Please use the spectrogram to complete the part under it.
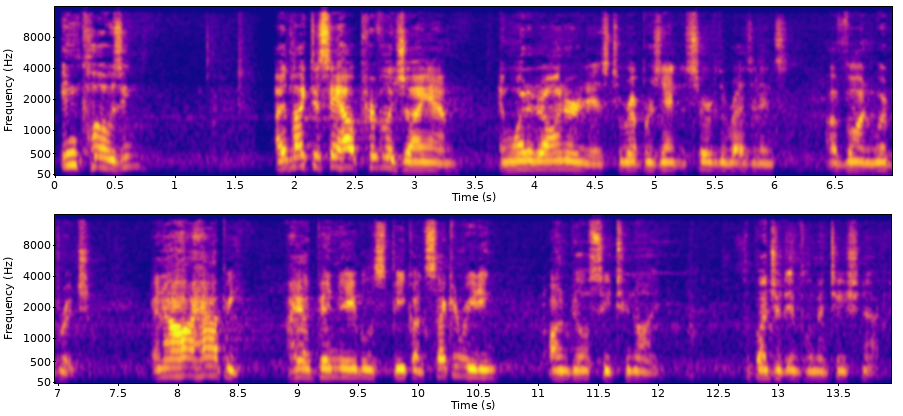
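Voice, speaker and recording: A man's voice: fairly high pitch, a little fast, slight background noise, poor audio. A man giving a formal parliament speech as a member, reading prepared remarks and stumbling over the odd word. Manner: reads prepared remarks, stumbling and restarting on words. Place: legislative chamber.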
